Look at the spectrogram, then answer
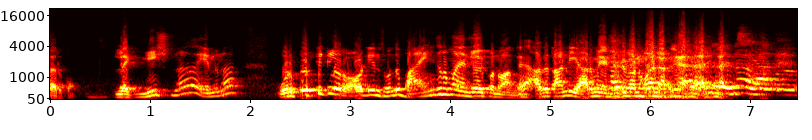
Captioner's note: laughs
